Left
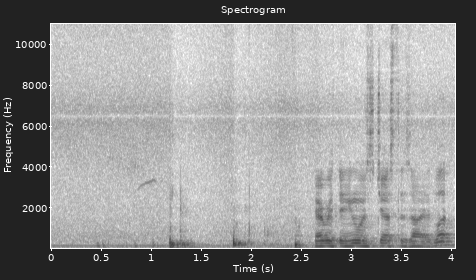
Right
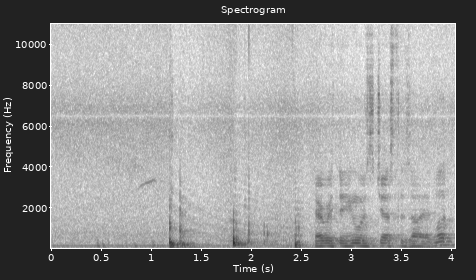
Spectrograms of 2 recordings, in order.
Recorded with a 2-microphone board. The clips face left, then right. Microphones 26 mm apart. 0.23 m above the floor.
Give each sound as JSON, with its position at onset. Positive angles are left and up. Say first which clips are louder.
{"t": 1.2, "sound": "footsteps", "louder": "right 5 dB", "side_deg": -70, "distance_m": 0.8}
{"t": 2.6, "sound": "a man speaking", "louder": "left 5 dB", "side_deg": 15, "distance_m": 1.0}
